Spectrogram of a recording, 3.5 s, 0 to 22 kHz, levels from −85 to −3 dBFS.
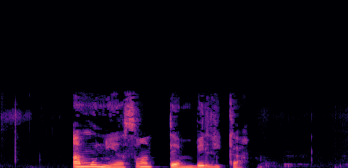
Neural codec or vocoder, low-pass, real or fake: none; 9.9 kHz; real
